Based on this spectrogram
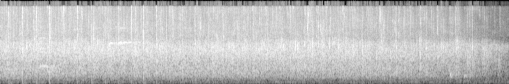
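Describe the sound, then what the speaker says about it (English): Conference attendees at an ATHE theatre-education gathering give a sustained round of applause for their leaders, thick and even for most of its length before tapering off at the end. "Can we have a round of applause for these distinguished leaders?"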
